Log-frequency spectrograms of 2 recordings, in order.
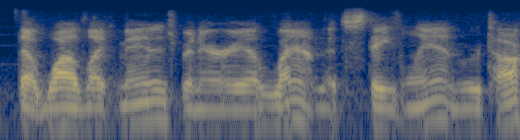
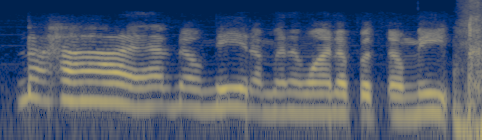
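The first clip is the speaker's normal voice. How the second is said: high, far voice, faster on the second line; hammed-up panicky whine about no meat; a touch of mock despair; 9 semitones higher than usual. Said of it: "I'm dying now 'cause I'm like".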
